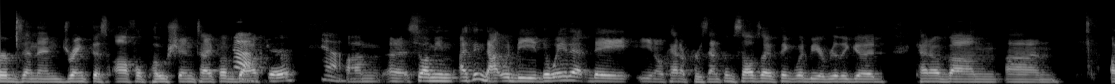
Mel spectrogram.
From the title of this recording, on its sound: Facebook Live - Day 72 - Morning Live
